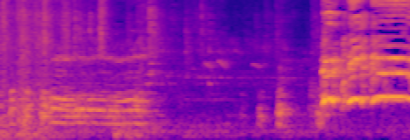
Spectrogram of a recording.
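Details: Roosters crowing in the morning: a rough, extended crow with layered harmonics, a brief lull with scattered clucks, then a loud, sustained crow starting.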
